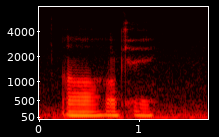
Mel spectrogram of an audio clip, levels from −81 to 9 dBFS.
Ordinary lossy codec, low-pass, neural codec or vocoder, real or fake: MP3, 64 kbps; 7.2 kHz; none; real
